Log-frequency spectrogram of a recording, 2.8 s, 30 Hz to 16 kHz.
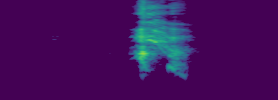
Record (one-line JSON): {"cough_length": "2.8 s", "cough_amplitude": 14341, "cough_signal_mean_std_ratio": 0.25, "survey_phase": "alpha (2021-03-01 to 2021-08-12)", "age": "65+", "gender": "Male", "wearing_mask": "No", "symptom_none": true, "smoker_status": "Never smoked", "respiratory_condition_asthma": false, "respiratory_condition_other": false, "recruitment_source": "REACT", "submission_delay": "2 days", "covid_test_result": "Negative", "covid_test_method": "RT-qPCR"}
